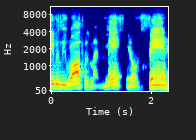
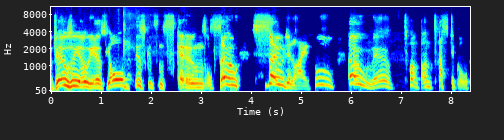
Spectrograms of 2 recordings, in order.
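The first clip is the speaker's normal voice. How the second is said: put-on posh British accent, much higher and very slow, drawing out each word; gushing over the scones like a refined British guest, high-pitched and slow; Reginald's British voice; 9 semitones higher, 3 dB louder, slower than usual. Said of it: "he'd talk like this".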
